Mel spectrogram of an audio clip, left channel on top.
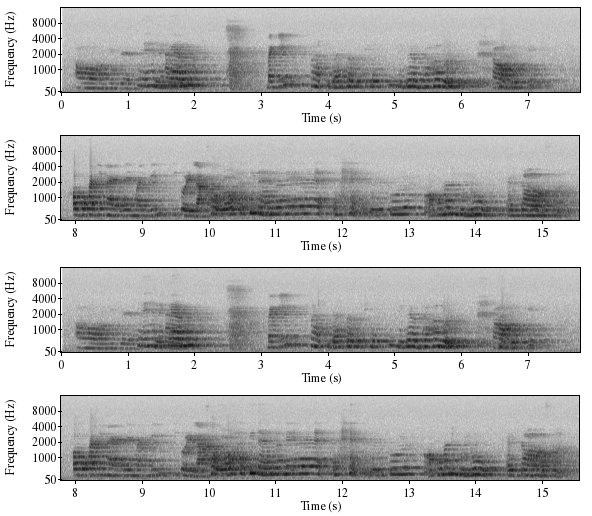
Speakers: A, on the left (about 35°); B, on the right (about 20°).
A: অ সেইটোয়ে
B: সেই সেনেকে
A: ভালেই
B: আৰু
A: দিয়া বাকী?
B: তেতিয়া খুৱাই পঠিয়াইছে সেনেকে অভ্যাস হৈ গ'ল।
A: অ
B: ভাতে থাকে।
A: খবৰ, খাতি নাই যে ইমান দিন। কি কৰিলা।
B: খবৰ খাতি নাই মানে এ এইবোৰ অকমান হুনো। এক্সামৰ
A: অ',
B: পিছত,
